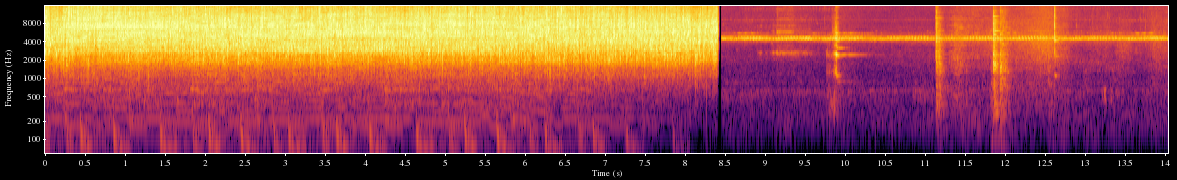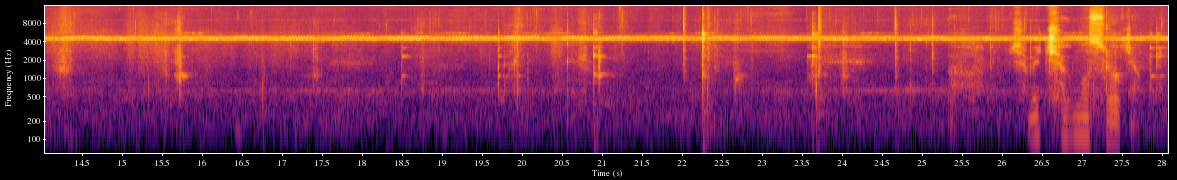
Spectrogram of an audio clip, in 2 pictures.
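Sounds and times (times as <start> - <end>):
meat sizzling in a hot pan: 0.0 - 8.4
high insect trill: 0.0 - 28.0.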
